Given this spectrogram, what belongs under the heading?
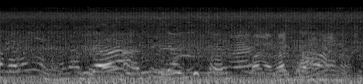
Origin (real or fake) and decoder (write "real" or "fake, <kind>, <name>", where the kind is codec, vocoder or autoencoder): real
